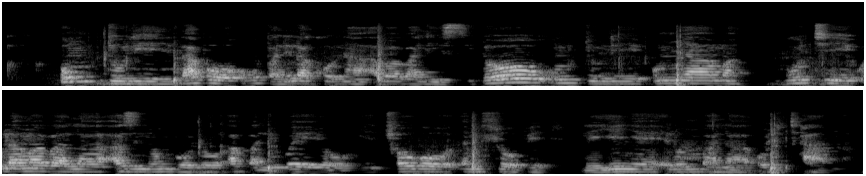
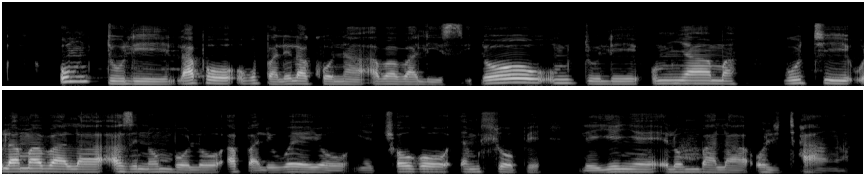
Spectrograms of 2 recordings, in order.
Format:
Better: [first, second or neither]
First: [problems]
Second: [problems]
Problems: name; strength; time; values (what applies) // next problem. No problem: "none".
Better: second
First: noise reduction (classical method WPE with log-MMSE)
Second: none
